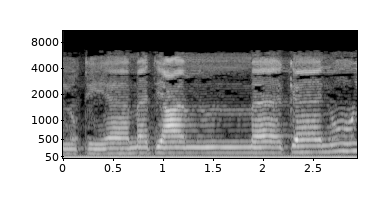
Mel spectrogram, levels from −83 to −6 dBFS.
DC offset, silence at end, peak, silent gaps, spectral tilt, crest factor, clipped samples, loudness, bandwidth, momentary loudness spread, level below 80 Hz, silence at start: 4%; 0 s; -4 dBFS; none; -4.5 dB/octave; 20 dB; under 0.1%; -22 LUFS; 6.8 kHz; 8 LU; -48 dBFS; 0 s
